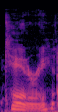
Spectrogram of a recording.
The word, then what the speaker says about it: Canary: That's how I've always heard their name said. It's spelled Canary, but Cannery.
